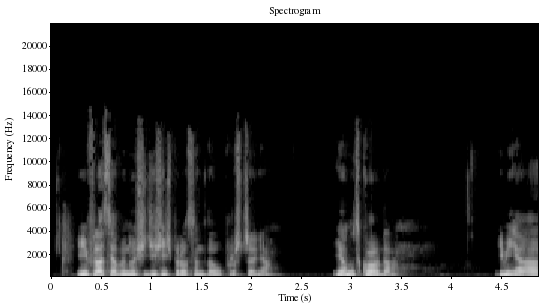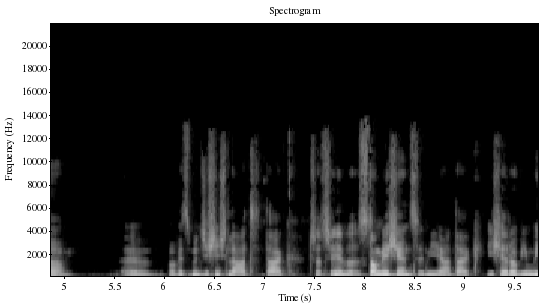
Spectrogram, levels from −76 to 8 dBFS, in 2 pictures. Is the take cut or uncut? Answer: cut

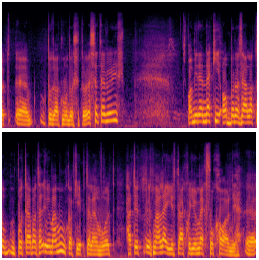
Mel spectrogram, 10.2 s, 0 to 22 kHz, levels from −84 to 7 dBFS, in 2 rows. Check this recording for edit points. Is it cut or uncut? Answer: uncut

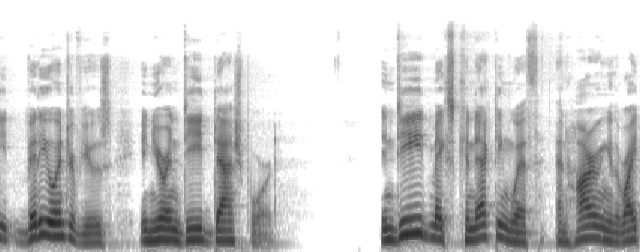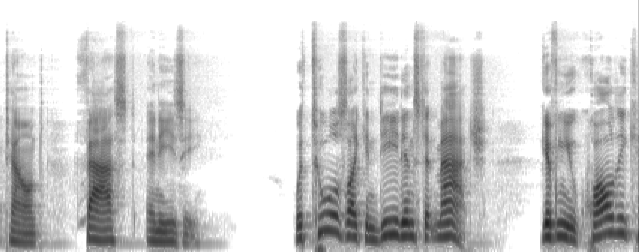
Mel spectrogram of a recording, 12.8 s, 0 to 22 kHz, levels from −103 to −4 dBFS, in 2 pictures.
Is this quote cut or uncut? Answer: uncut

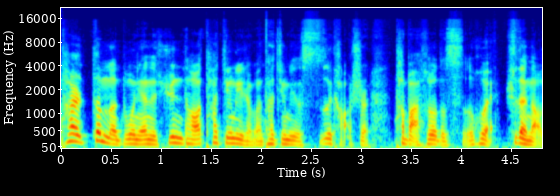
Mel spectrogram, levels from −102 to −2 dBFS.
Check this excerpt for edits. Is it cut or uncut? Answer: uncut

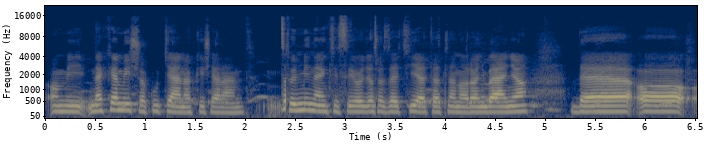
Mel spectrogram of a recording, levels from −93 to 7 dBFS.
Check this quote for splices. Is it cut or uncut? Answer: cut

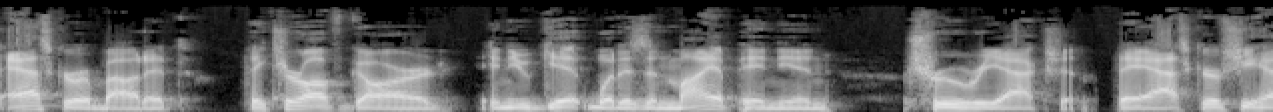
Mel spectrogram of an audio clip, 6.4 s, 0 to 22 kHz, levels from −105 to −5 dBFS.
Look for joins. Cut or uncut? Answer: cut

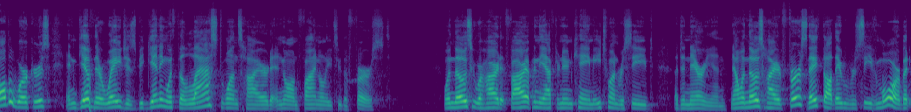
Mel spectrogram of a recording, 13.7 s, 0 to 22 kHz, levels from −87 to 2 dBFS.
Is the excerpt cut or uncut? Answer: cut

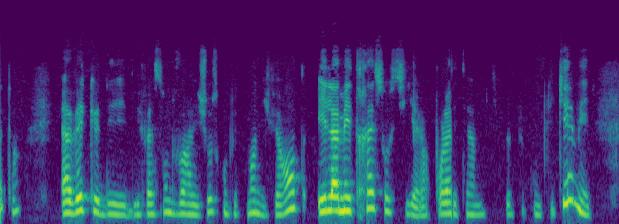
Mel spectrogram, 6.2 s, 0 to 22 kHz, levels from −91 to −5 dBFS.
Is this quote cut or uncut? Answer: cut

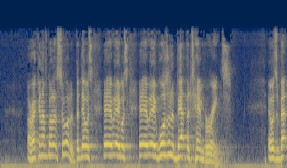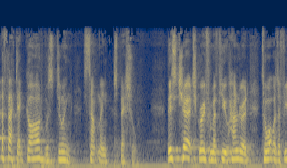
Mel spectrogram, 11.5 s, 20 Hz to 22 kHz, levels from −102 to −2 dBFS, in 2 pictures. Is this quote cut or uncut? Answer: cut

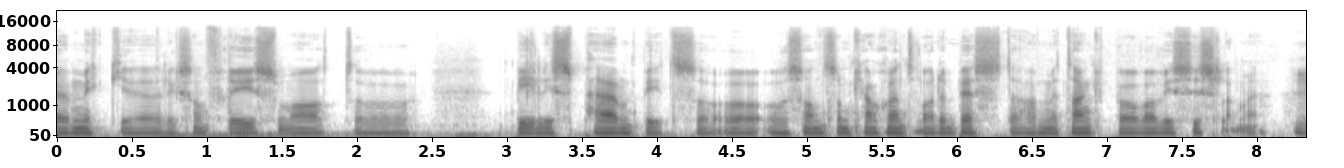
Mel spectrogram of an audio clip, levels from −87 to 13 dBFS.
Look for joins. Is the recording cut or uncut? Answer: uncut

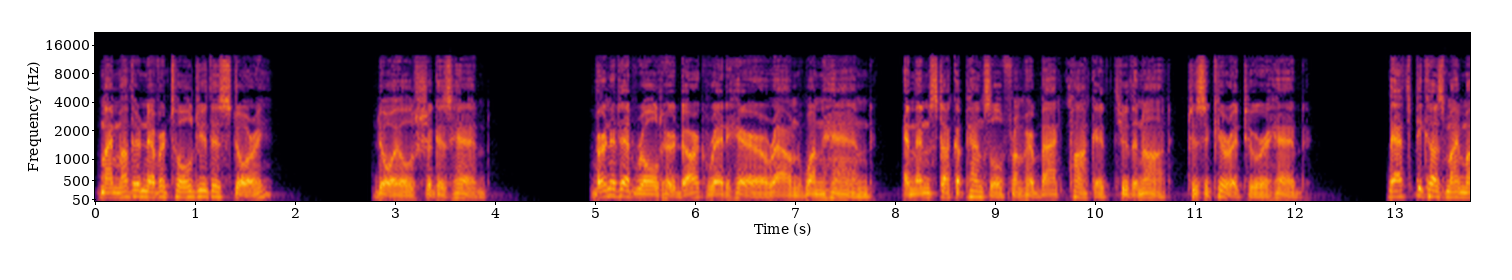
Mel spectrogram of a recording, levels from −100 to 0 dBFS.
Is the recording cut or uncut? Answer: uncut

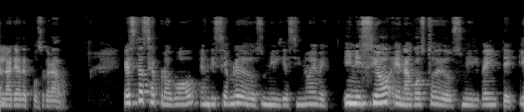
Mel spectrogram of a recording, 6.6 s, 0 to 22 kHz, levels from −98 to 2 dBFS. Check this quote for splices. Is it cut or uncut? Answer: cut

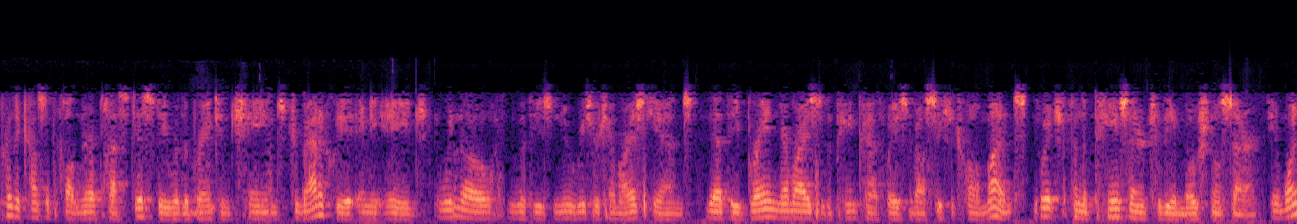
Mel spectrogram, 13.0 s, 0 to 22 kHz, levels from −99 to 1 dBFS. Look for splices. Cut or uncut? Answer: cut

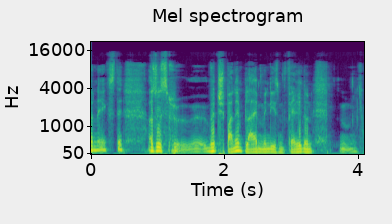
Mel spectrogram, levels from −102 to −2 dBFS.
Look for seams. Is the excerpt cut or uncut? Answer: cut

